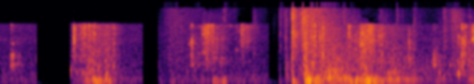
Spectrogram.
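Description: Sniper gunfire in the battle royale game PUBG, sharp reports and bursts at close range, with the densest, loudest volley in the final seconds.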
